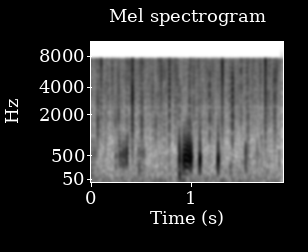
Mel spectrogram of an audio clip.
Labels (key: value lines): label: biophony, stridulation
recorder: SoundTrap 600 or HydroMoth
